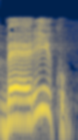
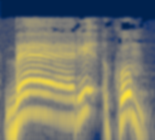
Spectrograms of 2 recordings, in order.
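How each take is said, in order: First: The middle consonant is a y sound. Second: The middle consonant is a glottal stop. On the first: The speaker calls it wrong. "لا يقرأ باريكم" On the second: The speaker calls it right. "بالهمزة في حالة سكونها"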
